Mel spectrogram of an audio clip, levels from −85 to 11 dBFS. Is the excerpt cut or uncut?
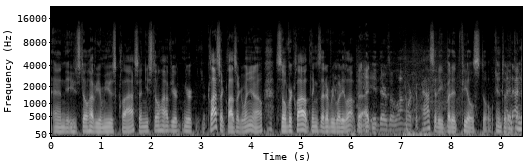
cut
